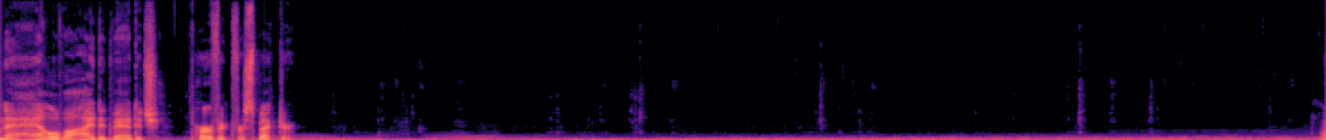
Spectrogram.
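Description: Flames crackle steadily.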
